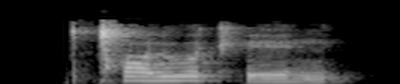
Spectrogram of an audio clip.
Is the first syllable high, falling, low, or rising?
high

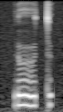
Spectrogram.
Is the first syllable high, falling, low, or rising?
high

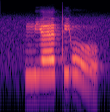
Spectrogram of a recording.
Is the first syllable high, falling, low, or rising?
high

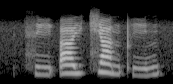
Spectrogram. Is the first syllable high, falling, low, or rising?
low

